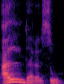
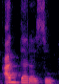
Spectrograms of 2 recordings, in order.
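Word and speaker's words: الدرس: बहुत सारे स्टूडेंट्स करते हैं अल दरसु नहीं करना इस तरह से अदरसु क्योंकि यहां पे तशदीद आ गया ना। तजदीद वाला लेटर आ गया है। तो इस वजह से हम लोग आके लाम को साइलेंट कर देंगे और डायरेक्टली अलीफ को दाल को मिला देंगे।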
